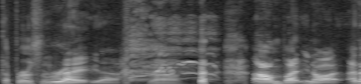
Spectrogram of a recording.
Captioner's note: laughs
